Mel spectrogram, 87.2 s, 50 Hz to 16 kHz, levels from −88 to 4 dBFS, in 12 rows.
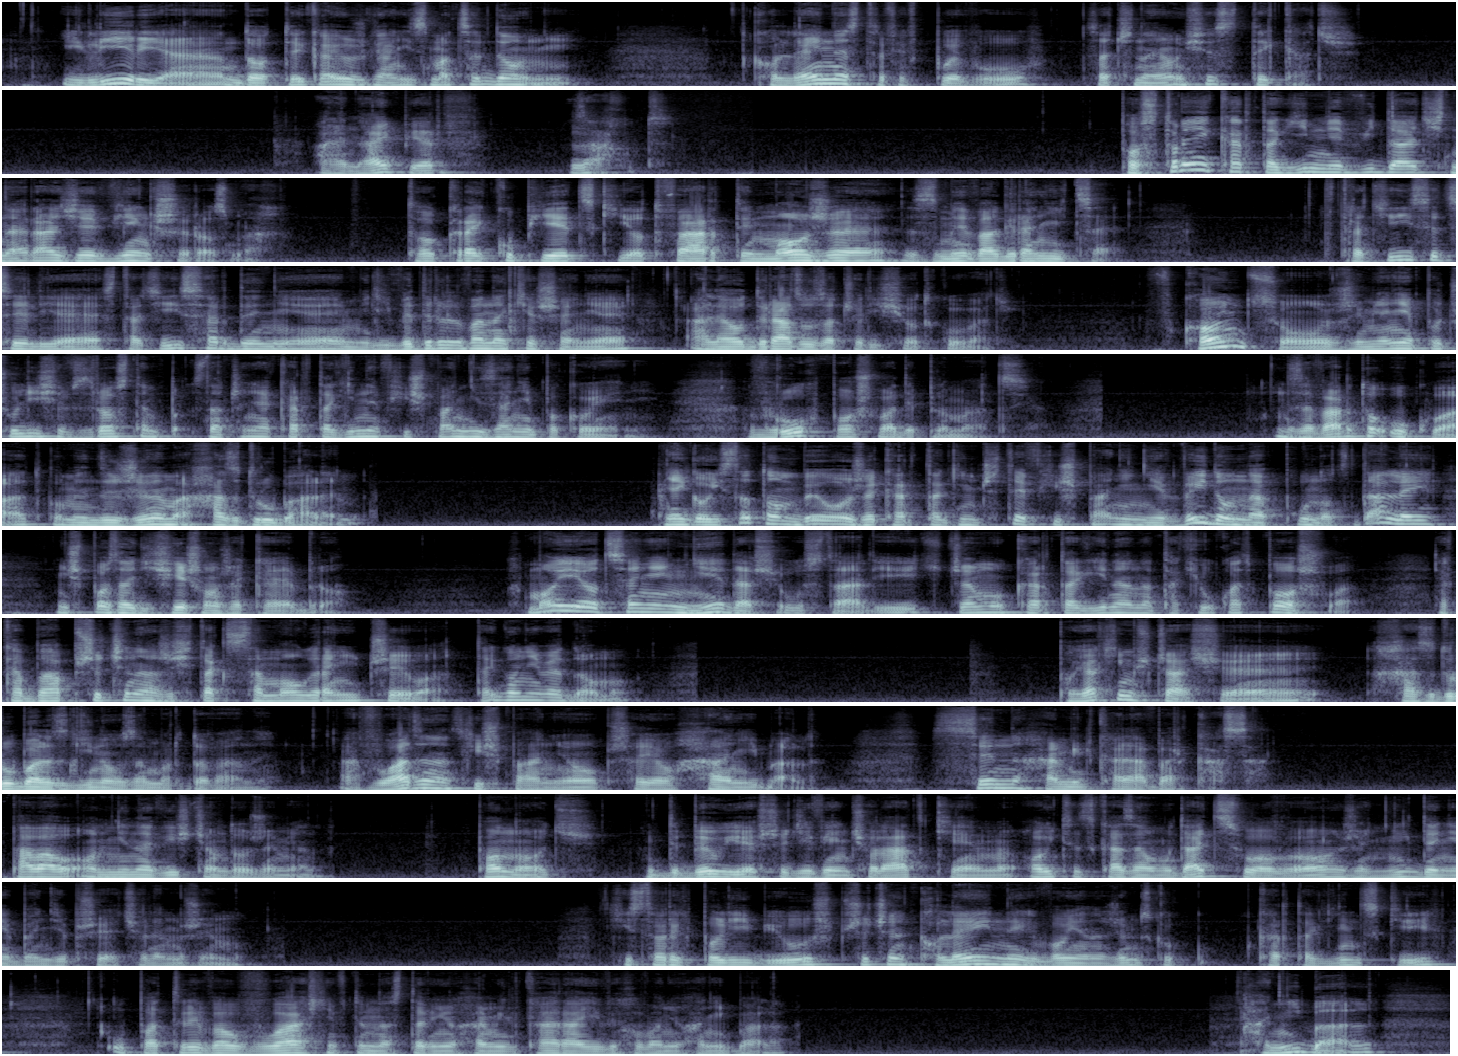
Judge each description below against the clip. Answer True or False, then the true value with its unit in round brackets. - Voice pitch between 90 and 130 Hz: True (115 Hz)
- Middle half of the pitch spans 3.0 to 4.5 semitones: True (3.3 semitones)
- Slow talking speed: True (105 wpm)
